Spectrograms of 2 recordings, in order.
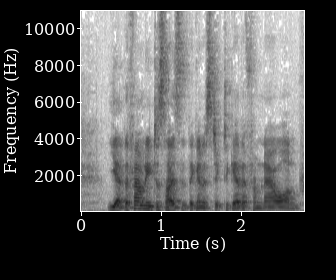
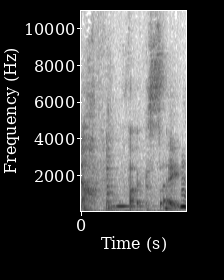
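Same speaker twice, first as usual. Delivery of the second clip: whispered, much softer exasperation; exasperated whisper; 11 dB quieter than usual. Retold or imitated. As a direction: mutter it under your breath in disbelief. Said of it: "And I'm like".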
